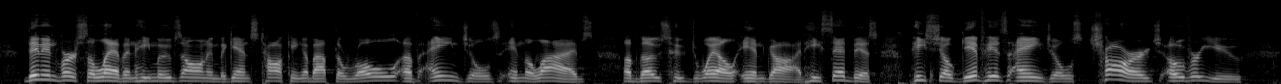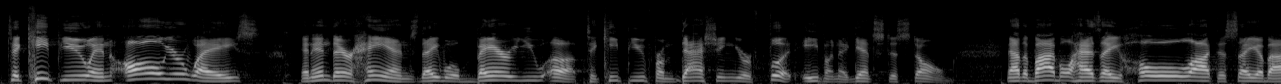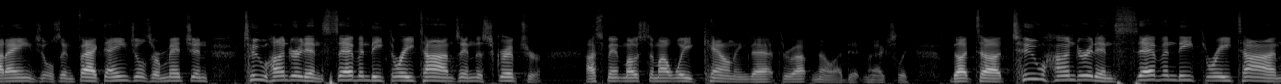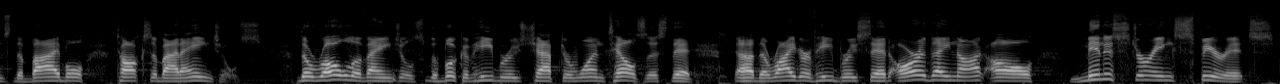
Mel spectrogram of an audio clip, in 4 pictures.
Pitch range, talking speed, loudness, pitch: 145-185 Hz, 150 wpm, -29 LUFS, 165 Hz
